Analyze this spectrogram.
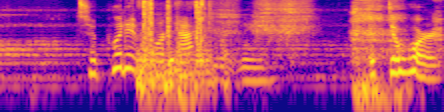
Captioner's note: ragged breathing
